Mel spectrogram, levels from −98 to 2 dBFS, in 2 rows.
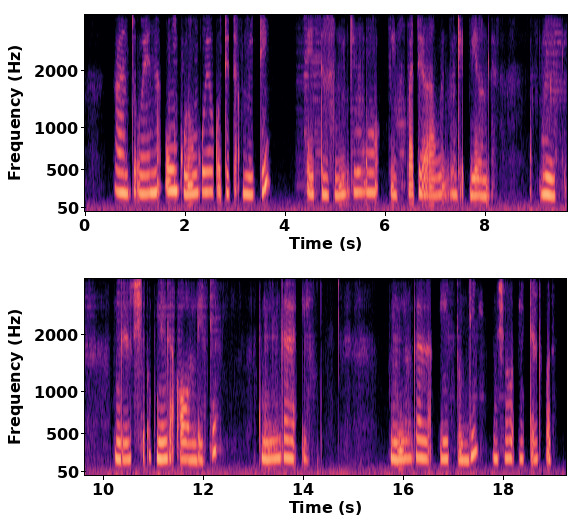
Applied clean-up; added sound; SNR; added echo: neural diffusion model UNIVERSE++.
